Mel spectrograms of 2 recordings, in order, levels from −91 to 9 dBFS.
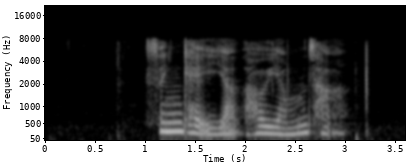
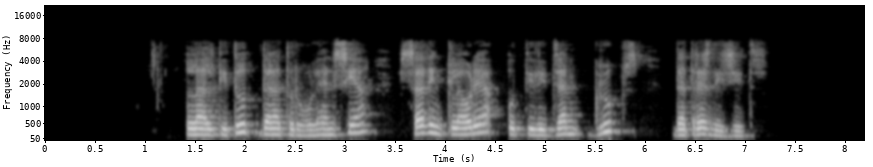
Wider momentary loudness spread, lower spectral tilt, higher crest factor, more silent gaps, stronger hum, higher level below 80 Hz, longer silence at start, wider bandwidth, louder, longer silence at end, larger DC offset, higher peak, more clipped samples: first, 22 LU vs 10 LU; second, -4.5 dB/octave vs -6 dB/octave; about the same, 16 dB vs 18 dB; neither; neither; second, -66 dBFS vs -60 dBFS; second, 1 s vs 1.4 s; about the same, 8.4 kHz vs 7.8 kHz; second, -29 LUFS vs -17 LUFS; second, 0.4 s vs 1 s; neither; second, -16 dBFS vs -2 dBFS; neither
